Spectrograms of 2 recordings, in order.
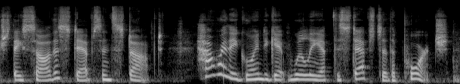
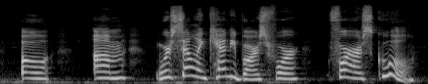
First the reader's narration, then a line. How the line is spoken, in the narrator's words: Jenny stammered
